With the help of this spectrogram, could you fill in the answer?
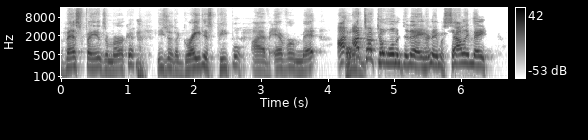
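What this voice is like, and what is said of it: Put-on Southern US accent. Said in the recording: “I could go into full Southern all the time. It wouldn't take anything. I just did it right there ... you sounded like Jimbo ... Is that a panhandle accent?”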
